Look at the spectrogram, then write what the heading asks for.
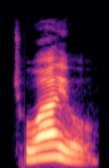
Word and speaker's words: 좋아요: 받침 히웃은 뒤에 몸을 만나면 히웃이 탈락한다고 했어요. 예문 볼게요. 좋아요.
